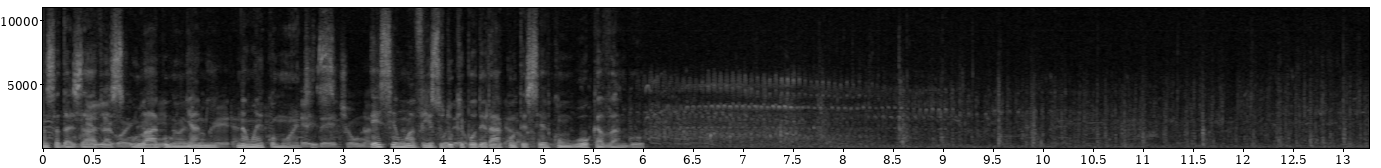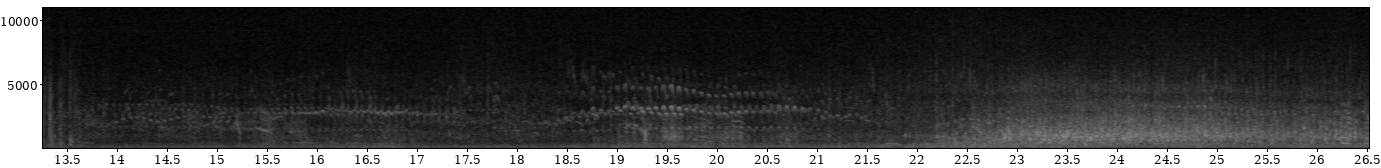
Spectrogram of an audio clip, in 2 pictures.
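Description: A large flock of birds calls and honks.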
